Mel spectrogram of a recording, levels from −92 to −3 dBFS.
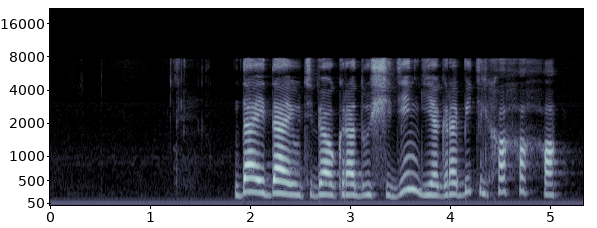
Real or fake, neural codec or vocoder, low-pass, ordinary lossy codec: real; none; none; none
